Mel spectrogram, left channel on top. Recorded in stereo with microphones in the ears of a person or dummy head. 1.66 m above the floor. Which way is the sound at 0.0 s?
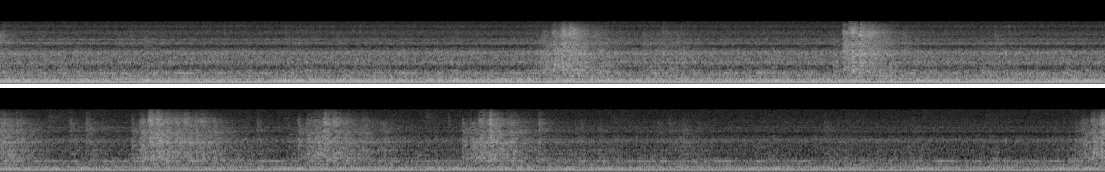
40° left (ahead or behind).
